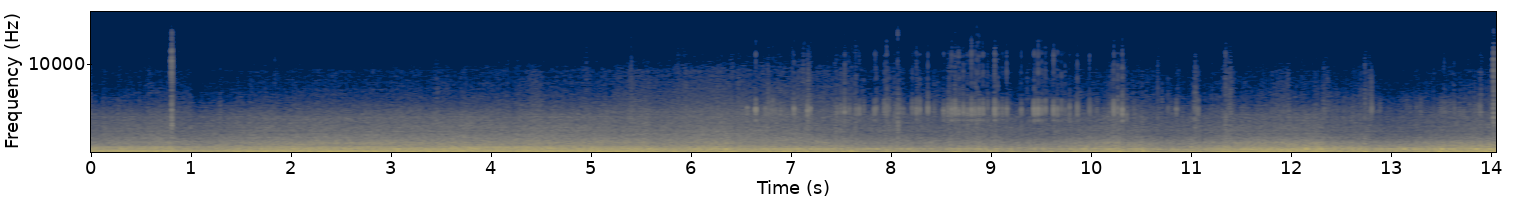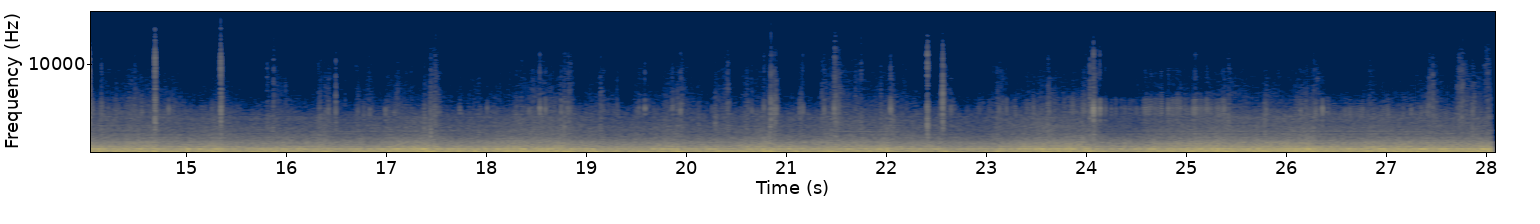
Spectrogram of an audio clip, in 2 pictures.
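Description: A 2002 Porsche 911 Turbo's twin-turbo flat-six engine heard from inside the car while it is driven, mixed with road and wind noise. The engine's pitch shifts during the first few seconds and then holds steady, and a thin high whine comes in twice, about a third of the way in and again near the end.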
